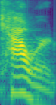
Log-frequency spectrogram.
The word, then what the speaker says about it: Coward: It's spelled like Coward, right?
